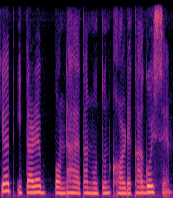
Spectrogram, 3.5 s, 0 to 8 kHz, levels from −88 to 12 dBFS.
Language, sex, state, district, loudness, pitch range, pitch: Assamese, female, Assam, Kamrup Metropolitan, -17 LUFS, 220-245 Hz, 230 Hz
